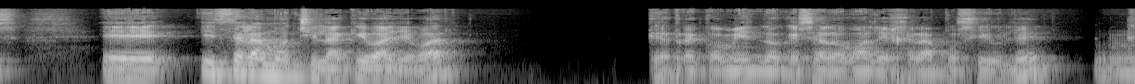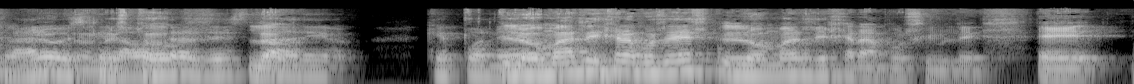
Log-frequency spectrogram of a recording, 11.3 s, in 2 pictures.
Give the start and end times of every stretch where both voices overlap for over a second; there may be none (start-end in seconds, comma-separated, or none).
5.6-7.3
